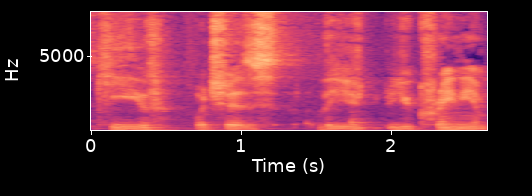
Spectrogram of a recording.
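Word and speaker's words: Kyiv: a mission uh and I was called to Kiev Ukraine um now mostly pronounced Kev which is the Ukrainian pronunciation versus KV which is more of the Russian pronunciation and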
